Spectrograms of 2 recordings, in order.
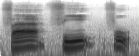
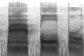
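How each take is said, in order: First: Each syllable starts with an f and flowing breath. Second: Each syllable starts with a closed-lips p sound. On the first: The speaker calls it right. "kita harus ada nafas yang mengalir" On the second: The speaker calls it wrong. "Jangan dibaca pa pi pu itu, jangan ya"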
